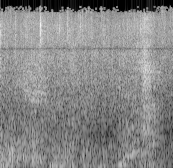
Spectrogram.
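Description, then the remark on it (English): Heavy rain and gusting wind pour steadily in through a window opened wide, with a low rumble of thunder, loud, with no voices. “as he unlocked the window and yanked up until it opened wide, rain and wind pouring in.”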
